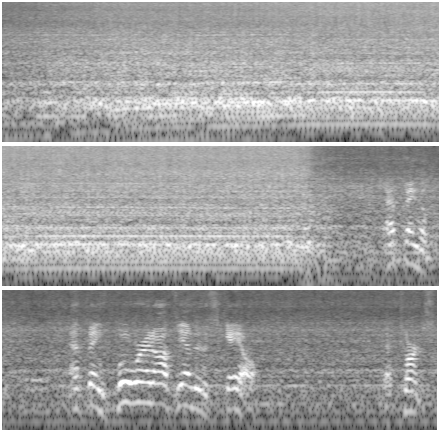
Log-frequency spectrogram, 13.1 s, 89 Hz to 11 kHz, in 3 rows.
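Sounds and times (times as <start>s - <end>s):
engine running at high revs: 0.0s - 12.8s.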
